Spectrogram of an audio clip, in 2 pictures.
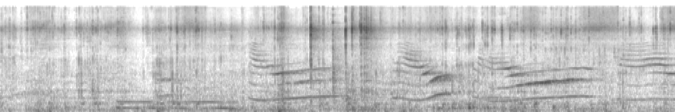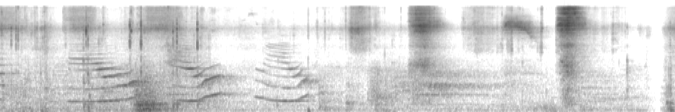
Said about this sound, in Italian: Trovò un gatto impacciato che graffiando il tronco di un albero tentava di arrampicarsi su in alto.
